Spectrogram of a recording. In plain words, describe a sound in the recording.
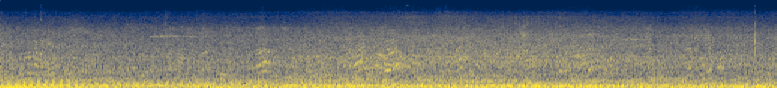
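Women talk quietly nearby.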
